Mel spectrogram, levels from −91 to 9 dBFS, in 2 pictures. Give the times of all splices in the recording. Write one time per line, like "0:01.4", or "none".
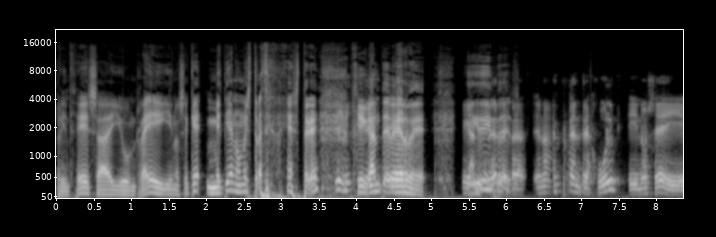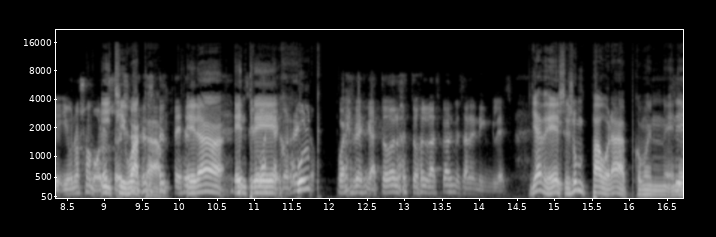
0:12.1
